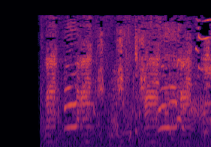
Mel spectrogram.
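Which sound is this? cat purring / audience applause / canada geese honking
canada geese honking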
